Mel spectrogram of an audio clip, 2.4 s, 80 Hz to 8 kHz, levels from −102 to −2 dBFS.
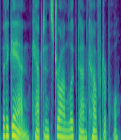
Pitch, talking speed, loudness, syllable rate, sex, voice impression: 155 Hz, 150 wpm, -20 LUFS, 5.7 syllables/s, female, very feminine, very adult-like, middle-aged, slightly thin, slightly tensed, weak, slightly dark, hard, clear, fluent, slightly raspy, very cool, intellectual, refreshing, very sincere, very calm, friendly, reassuring, slightly unique, very elegant, slightly wild, slightly sweet, slightly lively, strict, slightly modest, slightly light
